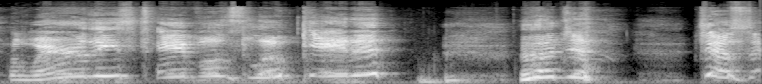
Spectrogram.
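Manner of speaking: high, loud question broken by laughter; laughing. Real, not acted. Streamer joking to chat about milking tables, laughing. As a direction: ask it while cracking up.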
